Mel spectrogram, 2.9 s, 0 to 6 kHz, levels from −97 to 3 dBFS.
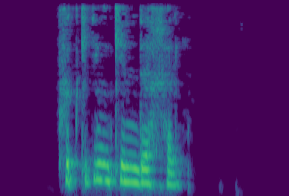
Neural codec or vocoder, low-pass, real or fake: none; 5.4 kHz; real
